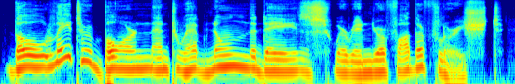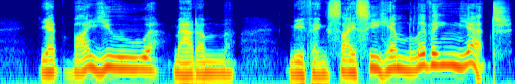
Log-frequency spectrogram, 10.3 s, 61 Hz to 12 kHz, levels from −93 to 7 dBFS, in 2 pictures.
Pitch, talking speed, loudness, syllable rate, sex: 155 Hz, 135 wpm, -19 LUFS, 3.4 syllables/s, male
